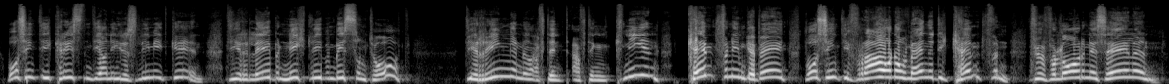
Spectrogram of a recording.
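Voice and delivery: fervent revival-preacher call; impassioned preaching. Real, not acted. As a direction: preach it with rising urgency. Preaches at full force.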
